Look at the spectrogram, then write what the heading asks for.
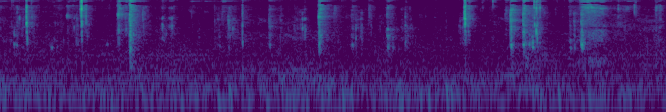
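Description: Close-miked chewing and biting of a mouthful of shrimp and quinoa, with scattered soft clicks of a metal fork in a plastic meal-prep container, over a low wind rumble on the microphone.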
